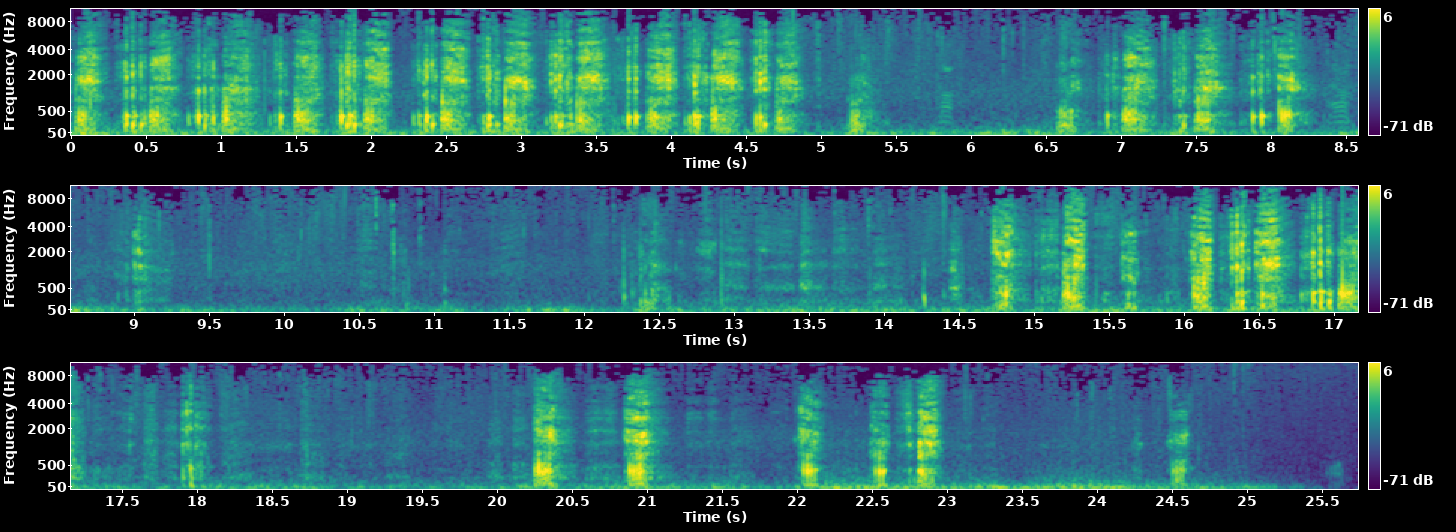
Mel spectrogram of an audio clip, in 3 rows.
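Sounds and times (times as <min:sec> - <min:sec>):
reindeer roaring: 0:00.0 - 0:05.5, 0:06.5 - 0:09.4, 0:12.3 - 0:23.2, 0:24.1 - 0:24.8.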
